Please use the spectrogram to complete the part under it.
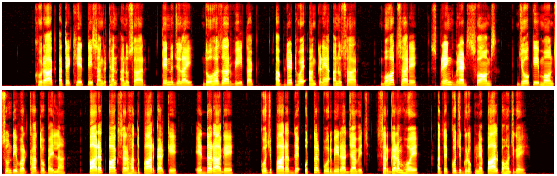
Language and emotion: Punjabi, neutral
